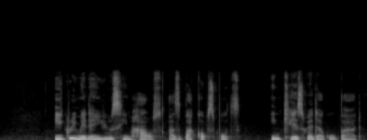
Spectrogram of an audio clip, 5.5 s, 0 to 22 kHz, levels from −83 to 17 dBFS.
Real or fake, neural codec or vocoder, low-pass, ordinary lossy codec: real; none; 10.8 kHz; none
